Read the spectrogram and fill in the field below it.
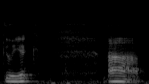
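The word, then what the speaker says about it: Güyük: and eventually his son Guyuk, this G-U with 2 dots over it, Y-U with an umlaut over it, and then a K. It's Guyuk.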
